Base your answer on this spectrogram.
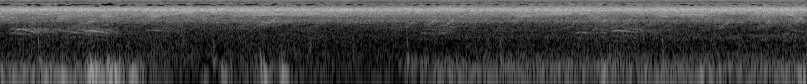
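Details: Insects in summer at the Ikegami Honmonji temple park in Tokyo, Japan: a steady, high, hissing drone runs without break throughout, with a few faint bird calls and low rumbling noise underneath.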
